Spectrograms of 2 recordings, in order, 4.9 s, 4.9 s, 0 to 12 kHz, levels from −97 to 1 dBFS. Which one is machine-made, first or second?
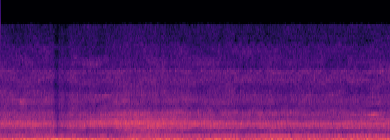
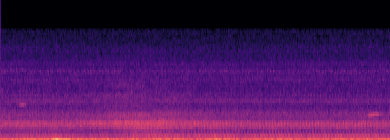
first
